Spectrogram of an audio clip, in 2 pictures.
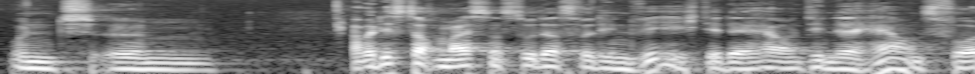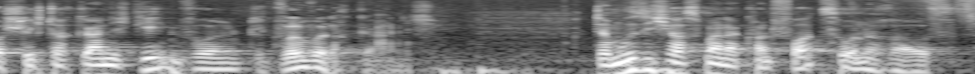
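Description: A man with a deep, low voice preaches in a church, talking casually rather than formally. He keeps turning to his listeners with little questions as he goes. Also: lively intonation, fairly quick, dark tone, slight background noise. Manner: conversational, frequent tag questions. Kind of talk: sermon.

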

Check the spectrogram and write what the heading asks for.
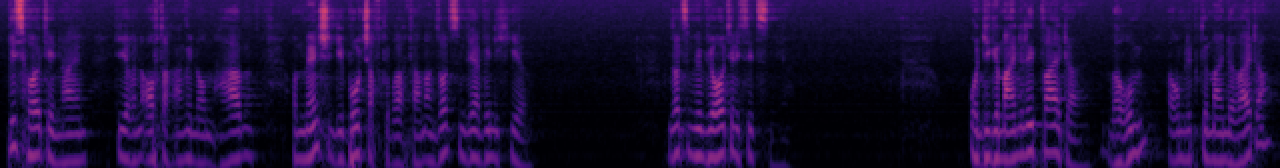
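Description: A man preaching a sermon to a small congregation in a church hall, lively and emphatic, repeating phrases for effect. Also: medium pitch, brisk, slightly rough. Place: church hall with about forty people.

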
